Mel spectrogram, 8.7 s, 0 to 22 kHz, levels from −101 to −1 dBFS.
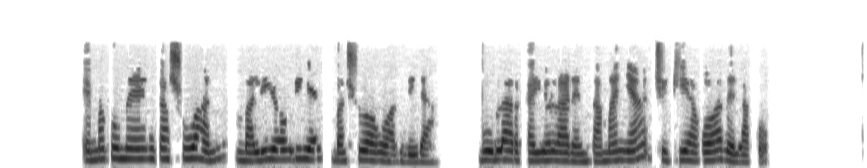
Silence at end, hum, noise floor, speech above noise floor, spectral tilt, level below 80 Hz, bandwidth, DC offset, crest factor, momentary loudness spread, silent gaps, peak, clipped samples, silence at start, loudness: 1 s; none; under -90 dBFS; over 68 dB; -4 dB/octave; -72 dBFS; 8 kHz; under 0.1%; 16 dB; 8 LU; 2.28-2.35 s, 3.23-3.31 s, 4.41-4.78 s, 7.52-7.56 s; -6 dBFS; under 0.1%; 0.85 s; -22 LUFS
